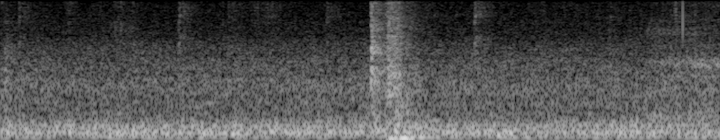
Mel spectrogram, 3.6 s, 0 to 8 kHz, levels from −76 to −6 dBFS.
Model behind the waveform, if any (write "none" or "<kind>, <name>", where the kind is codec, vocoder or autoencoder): none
